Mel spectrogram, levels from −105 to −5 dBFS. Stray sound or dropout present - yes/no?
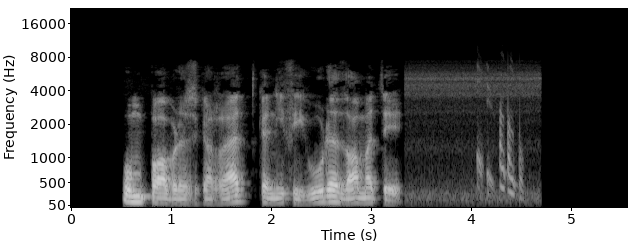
yes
